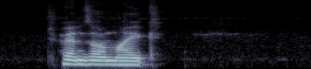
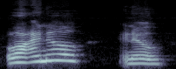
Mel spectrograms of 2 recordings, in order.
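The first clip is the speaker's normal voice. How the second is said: ordinary talk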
